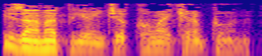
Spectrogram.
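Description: A man voicing a bedridden, dying older man, bitter and weary, in a gravelly, husky voice. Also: mid-range voice, no room sound. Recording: dull lo-fi dry recording.

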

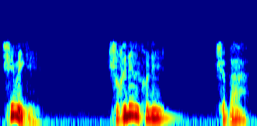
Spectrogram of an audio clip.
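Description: A man voicing a shy, cheerful young servant girl with a husky, raised voice. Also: medium pitch, wildly swooping pitch, pitched above the performer's own voice, exaggerated voice. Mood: eager, wistful. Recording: narrow phone-like band.

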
